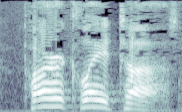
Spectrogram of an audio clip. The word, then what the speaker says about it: Parakletos: Unless I go away, the Helper, and it's Parakletos, Parakletos, P-A-R-A-K-L, long E-T-O-S, Parakletos, not Comforter, Helper.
